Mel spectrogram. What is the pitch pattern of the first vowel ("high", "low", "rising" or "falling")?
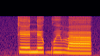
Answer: high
